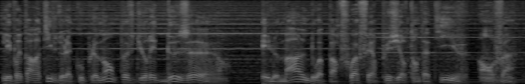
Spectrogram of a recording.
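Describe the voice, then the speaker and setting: Very deep, gravelly man narrating a nature documentary. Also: animated, normal speed, over music.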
